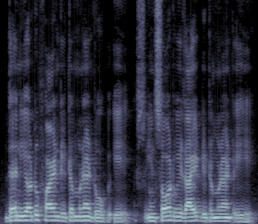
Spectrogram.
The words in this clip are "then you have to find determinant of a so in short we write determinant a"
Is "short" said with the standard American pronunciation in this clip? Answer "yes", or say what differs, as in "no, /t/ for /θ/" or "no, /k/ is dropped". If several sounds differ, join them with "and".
no, /s/ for /ʃ/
